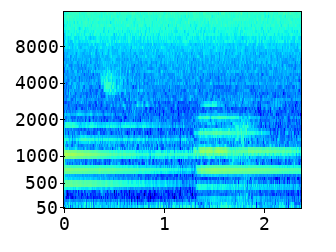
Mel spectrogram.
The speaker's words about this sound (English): So, hear the bells?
